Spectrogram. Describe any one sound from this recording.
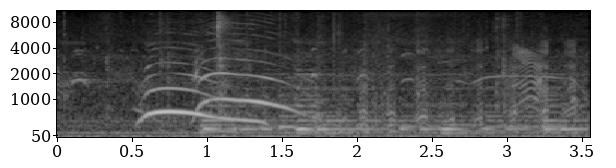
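A guitar strums a slow tune.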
